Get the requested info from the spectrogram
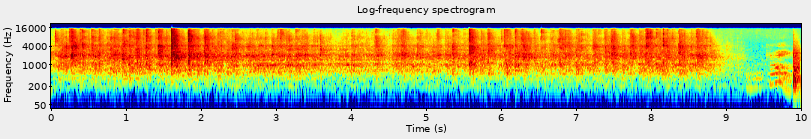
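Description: Ice cubes rattling inside a lidded tumbler of iced matcha tea as it is shaken hard, a dense, fast clatter that stops about nine seconds in. A single knock follows near the end as the tumbler is set down.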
